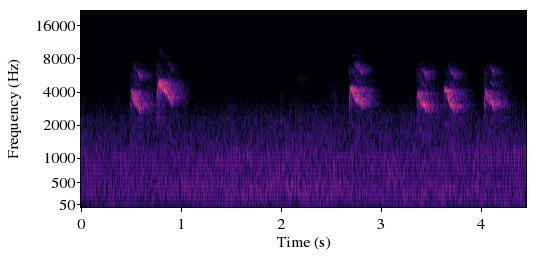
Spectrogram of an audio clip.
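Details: Bulbul recently received on loan, 12 September 2020: a doubled chirp, a two-second gap, then a lone note followed by three quick slurred whistles in a row. A quiet hiss runs underneath.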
